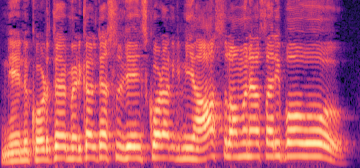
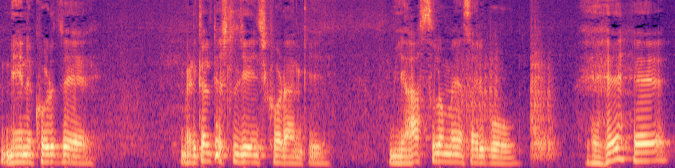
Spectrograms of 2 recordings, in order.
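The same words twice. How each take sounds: First: Angry dialogue. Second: Plain-ish delivery with a chuckle at the end; laughing version. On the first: Actor delivers Simha dialogue in anger for the interviewer. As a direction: bellow it like a mass hero threatening a villain. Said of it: "కోపంగా చెప్తాను dialogue". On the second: Asked to say it laughing, actor adds a chuckle. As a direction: say it lightly then laugh it off. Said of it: "ఇప్పుడు నవ్వుకుంటూ చెప్పండి". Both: Shown as a demonstration.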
